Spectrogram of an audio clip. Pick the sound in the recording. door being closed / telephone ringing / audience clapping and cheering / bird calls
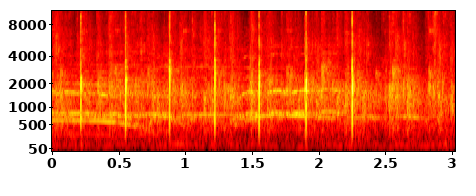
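audience clapping and cheering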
